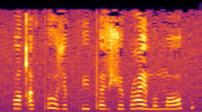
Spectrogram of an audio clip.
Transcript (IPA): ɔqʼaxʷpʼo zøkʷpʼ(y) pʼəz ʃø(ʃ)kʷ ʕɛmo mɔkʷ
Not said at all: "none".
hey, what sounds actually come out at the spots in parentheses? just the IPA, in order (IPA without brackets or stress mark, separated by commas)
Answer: y, none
